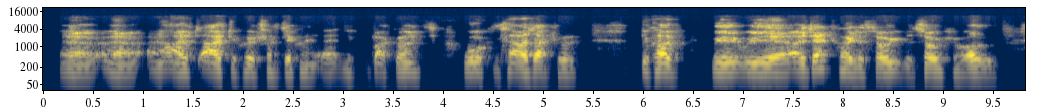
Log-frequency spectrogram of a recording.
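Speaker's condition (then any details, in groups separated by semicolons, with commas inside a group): Cerebral palsy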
